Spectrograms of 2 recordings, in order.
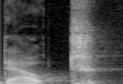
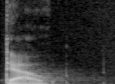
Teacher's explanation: And the T at the end is a stop T.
